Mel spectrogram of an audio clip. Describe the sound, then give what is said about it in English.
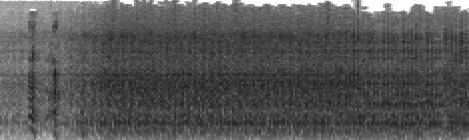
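A prize wheel spins in a word-puzzle guessing game, starting with a couple of short clicks before settling into a loud, steady whirring rattle that runs unbroken to the end. “I think we got, you know, the wheel of death. What's a movie? What's a TV show? Who knows? Who cares? I guess that's our answer. Let's spin the wheel.”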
